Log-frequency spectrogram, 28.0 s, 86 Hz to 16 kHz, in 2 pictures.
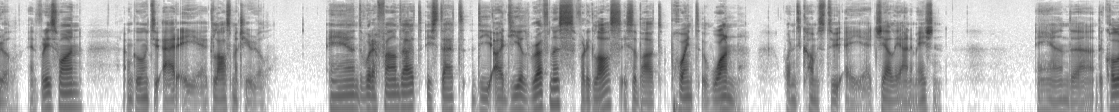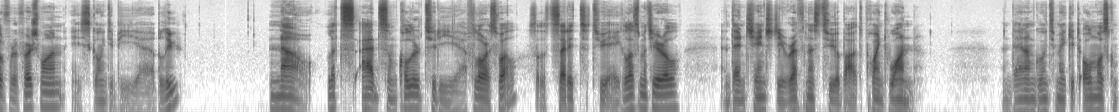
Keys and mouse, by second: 22.8 click, 25.9-27.5 drag.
